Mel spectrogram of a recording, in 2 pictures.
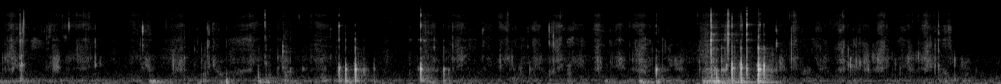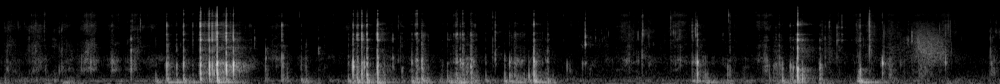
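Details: Female shepherd mix named Moose gnawing a bone in a small room: quiet stretches broken by loud bursts of crunching around the middle and near the end, with irregular clicks of teeth on bone.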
